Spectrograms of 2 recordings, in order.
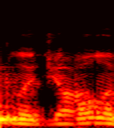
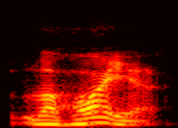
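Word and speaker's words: La Jolla: I always pronounce it La Hoya. I kind of like Leola better. Well, it's supposed to be pronounced La Hoya. That's proper pronunciation. And the locals in California pronounce it that way.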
